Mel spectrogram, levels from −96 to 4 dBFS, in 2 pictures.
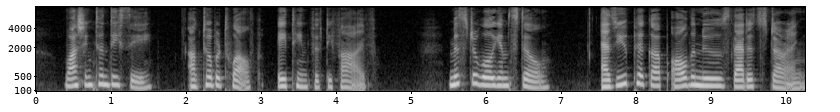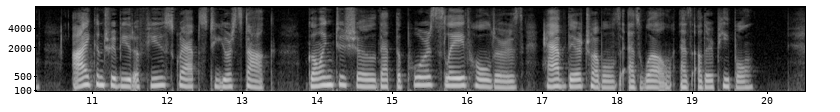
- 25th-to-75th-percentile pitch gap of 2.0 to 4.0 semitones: Yes, average, 3.7 semitones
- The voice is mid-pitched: No, high, 200 Hz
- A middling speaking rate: No, slow, 125 wpm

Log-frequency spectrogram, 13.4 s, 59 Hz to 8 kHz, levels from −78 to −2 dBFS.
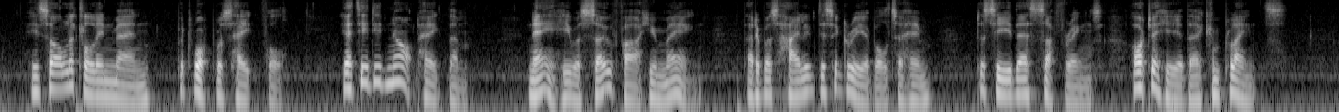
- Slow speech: No, average, 165 wpm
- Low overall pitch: Yes, low, 120 Hz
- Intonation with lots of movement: Yes, wide, 6.6 semitones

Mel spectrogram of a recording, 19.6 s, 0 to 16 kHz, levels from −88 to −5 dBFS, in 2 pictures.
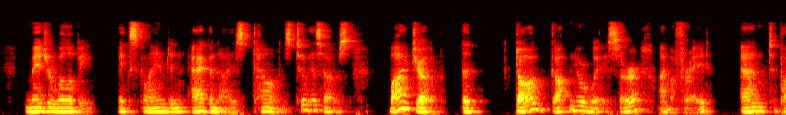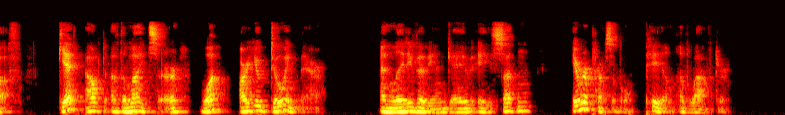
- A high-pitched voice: No, low, 120 Hz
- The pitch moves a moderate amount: No, narrow, 2.2 semitones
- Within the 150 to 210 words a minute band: No, slow, 135 wpm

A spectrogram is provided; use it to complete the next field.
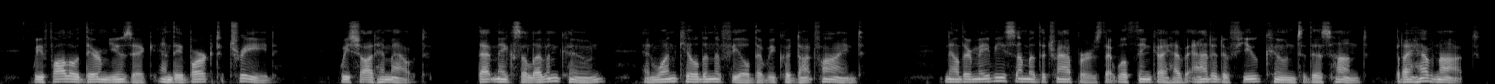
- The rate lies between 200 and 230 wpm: Yes, fast, 205 wpm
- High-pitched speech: No, low, 115 Hz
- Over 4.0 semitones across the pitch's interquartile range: No, narrow, 2.5 semitones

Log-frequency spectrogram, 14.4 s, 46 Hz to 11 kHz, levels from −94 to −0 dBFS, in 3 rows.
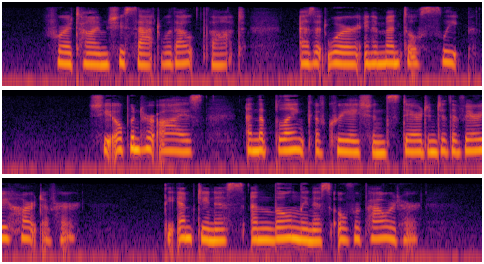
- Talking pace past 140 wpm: Yes, average, 150 wpm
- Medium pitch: No, high, 205 Hz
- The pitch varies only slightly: Yes, narrow, 1.7 semitones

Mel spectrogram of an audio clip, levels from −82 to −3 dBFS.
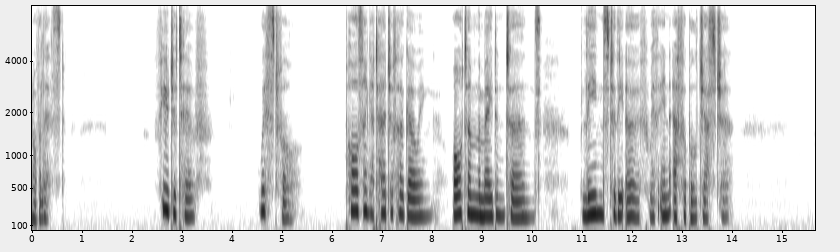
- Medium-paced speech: No, slow, 80 wpm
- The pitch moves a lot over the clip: No, narrow, 2.5 semitones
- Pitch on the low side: No, medium, 185 Hz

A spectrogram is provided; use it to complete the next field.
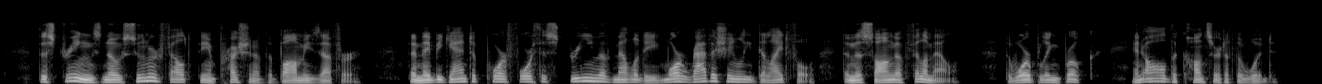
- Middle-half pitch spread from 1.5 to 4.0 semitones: No, average, 4.5 semitones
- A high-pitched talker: No, low, 110 Hz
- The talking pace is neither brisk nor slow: Yes, average, 175 wpm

